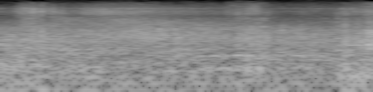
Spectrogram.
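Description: Hockey skate blades scraping and gliding on rink ice, with two short hissing swells, over a steady background drone in the rink.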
